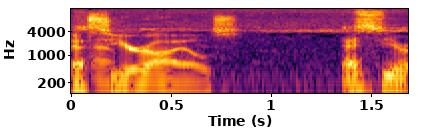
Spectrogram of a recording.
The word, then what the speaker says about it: Essear: Beyond to the iser Isles how do he pronounce that isier Isles thank you seirus I have sensed an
